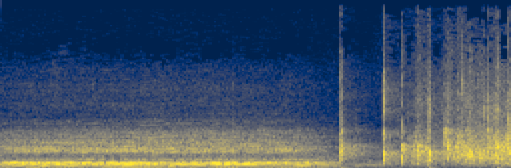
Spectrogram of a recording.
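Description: A large mixed choir sings a sustained chord in a hall.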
